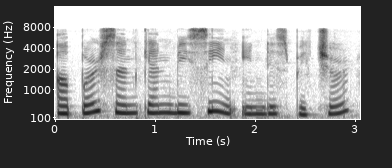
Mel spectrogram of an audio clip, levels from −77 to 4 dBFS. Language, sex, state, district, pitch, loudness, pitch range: English, female, Assam, Kamrup Metropolitan, 255 Hz, -14 LUFS, 230-265 Hz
